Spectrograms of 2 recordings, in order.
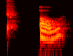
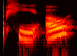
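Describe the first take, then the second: First: "P-O" as a bare p, then long oh; sounded out. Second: "P O" as letter names pee, oh; name both letters of "P O"; spelled out. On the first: Teacher tapping out a syllable, "P-O" as isolated sounds. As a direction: tap out "P-O" in two separate sounds. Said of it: "and the second syllable". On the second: Teacher spelling the syllable, "P O" in letter names. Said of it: "P O N Y". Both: Shown as a demonstration.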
